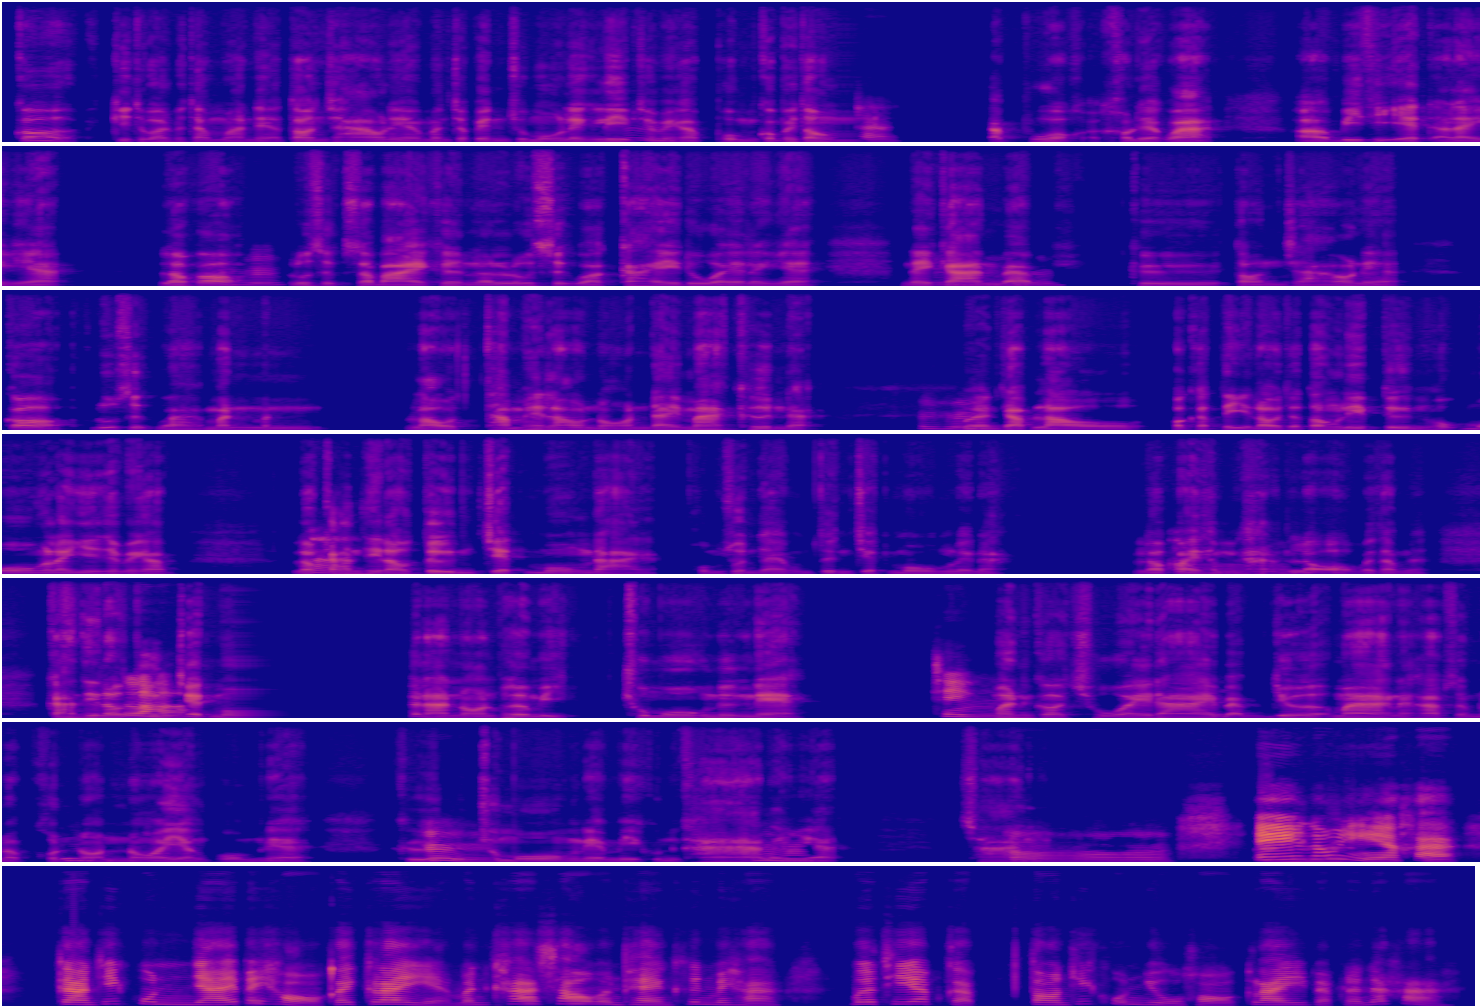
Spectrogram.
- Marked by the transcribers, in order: distorted speech; other background noise; laughing while speaking: "งาน"; tapping
- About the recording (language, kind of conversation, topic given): Thai, podcast, คุณช่วยเล่ากิจวัตรตอนเช้าตามปกติของคุณให้ฟังหน่อยได้ไหม?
